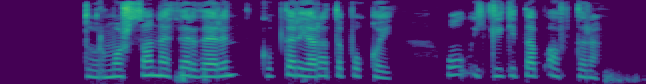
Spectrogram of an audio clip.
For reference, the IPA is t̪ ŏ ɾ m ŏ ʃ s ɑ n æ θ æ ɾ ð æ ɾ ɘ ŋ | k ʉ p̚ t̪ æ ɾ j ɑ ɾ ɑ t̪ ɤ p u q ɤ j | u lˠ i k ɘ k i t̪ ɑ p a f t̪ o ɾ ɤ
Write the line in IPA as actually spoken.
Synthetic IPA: t̪ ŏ ɾ m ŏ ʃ s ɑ n æ θ æ ɾ ð æ ɾ ɘ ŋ | k ʉ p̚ t̪ æ ɾ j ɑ ɾ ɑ t̪ ɤ p u q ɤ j | u lˠ i k ɘ k i t̪ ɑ p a f t̪ o ɾ ɤ

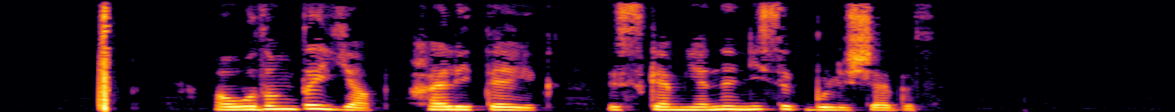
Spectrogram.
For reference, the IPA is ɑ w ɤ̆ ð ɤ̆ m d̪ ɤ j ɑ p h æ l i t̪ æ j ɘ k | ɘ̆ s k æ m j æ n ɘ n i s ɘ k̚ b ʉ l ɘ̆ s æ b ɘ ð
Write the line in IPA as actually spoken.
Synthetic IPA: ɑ w ɤ̆ ð ɤ̆ ɴ d̪ ɤ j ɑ p χ æ l i t̪ æ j ɘ k | ɘ̆ s k æ m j æ n ɘ n i s ɘ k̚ b ʉ l ɘ̆ ʃ æ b ɘ ð

